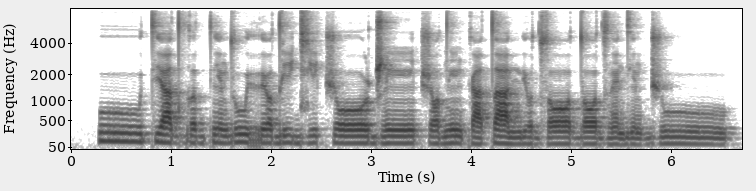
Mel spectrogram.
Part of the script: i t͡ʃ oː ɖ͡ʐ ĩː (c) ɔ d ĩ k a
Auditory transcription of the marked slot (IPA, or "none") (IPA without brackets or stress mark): t͡ʃ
